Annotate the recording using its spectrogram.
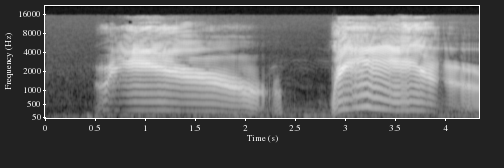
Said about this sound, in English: What a cat.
